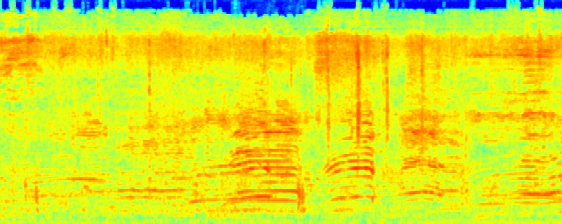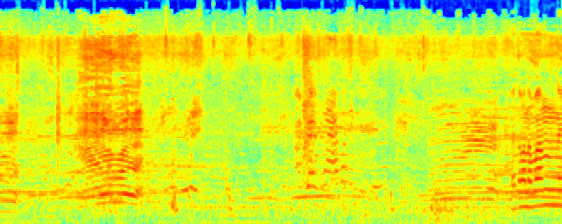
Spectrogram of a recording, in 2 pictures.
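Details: Cattle at a crowded morning livestock market in Indonesia giving a series of arching moos, several calls spread across the recording, among people talking and general market noise.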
